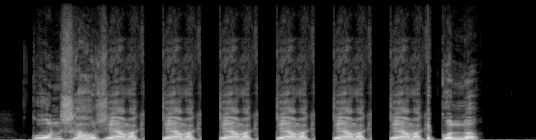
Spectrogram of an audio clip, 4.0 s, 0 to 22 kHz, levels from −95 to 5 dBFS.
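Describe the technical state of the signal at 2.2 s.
At 2.2 s the speech sits inside a stutter with silent gaps (1.09 to 3.22 s): a 280 ms fragment repeats five times, each followed by 147 ms of digital silence, likely from a stalled stream retrying. The silences set it apart from a plain loop.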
